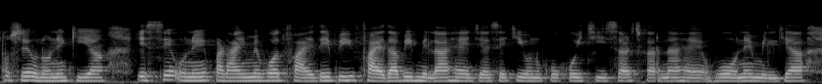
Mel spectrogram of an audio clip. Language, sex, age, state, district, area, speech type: Hindi, female, 45-60, Rajasthan, Jaipur, urban, spontaneous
